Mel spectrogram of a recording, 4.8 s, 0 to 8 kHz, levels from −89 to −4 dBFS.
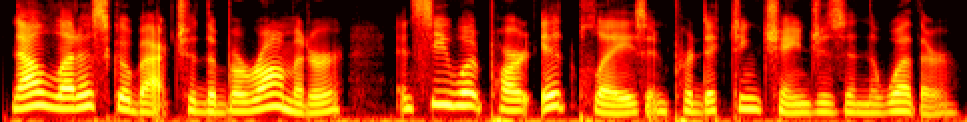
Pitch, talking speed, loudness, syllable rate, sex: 205 Hz, 250 wpm, -21 LUFS, 6.1 syllables/s, female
